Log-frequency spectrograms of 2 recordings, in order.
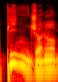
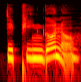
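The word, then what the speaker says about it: dipingono: the third person plural have a hard sound the hard g sound so it's not the pin jono but di pingo no the ping or di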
